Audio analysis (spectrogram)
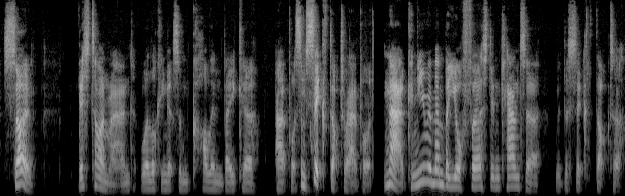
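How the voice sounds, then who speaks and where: Male podcast host, casual and chatty, middle-pitched voice, detail-minded banter. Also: expressive, normal speed, a bit bright. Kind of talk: casual banter between co-hosts.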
